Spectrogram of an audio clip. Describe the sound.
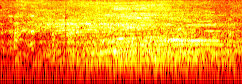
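A crowd of people imitates cows on request, many overlapping voices giving a sustained, droning moo together for a couple of seconds, fairly loud, over a low steady hum.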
